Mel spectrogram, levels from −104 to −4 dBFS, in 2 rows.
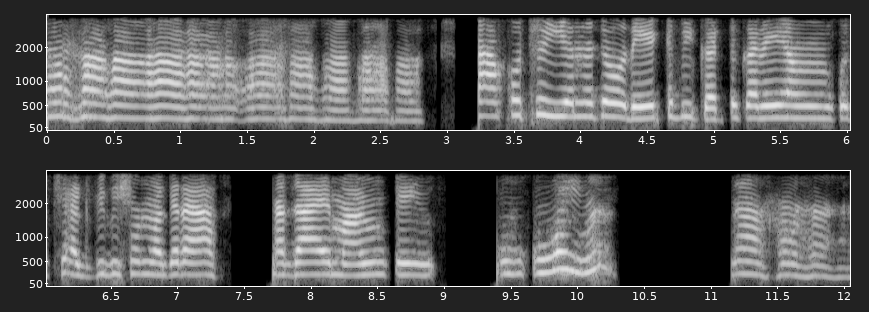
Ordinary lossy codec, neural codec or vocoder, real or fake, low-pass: none; codec, 44.1 kHz, 3.4 kbps, Pupu-Codec; fake; 3.6 kHz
